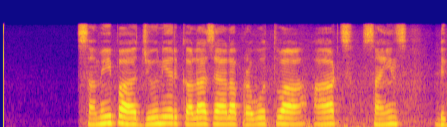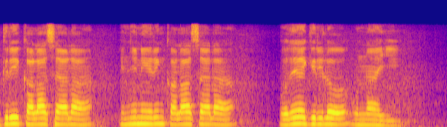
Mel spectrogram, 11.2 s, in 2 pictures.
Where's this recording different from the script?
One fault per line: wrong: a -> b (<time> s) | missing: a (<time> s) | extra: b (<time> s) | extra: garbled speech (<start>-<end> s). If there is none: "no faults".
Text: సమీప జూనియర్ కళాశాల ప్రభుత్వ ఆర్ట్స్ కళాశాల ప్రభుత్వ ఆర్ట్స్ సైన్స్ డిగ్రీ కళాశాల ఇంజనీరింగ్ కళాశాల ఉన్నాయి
missing: కళాశాల ప్రభుత్వ ఆర్ట్స్ (4.3 s)
extra: ఉదయగిరిలో (9.1 s)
